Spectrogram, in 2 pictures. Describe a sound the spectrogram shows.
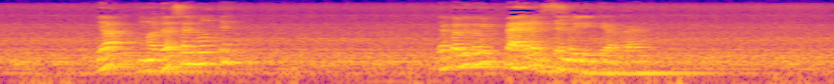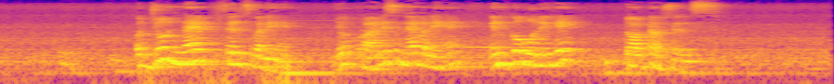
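A young man speaks in a lecturing tone, close by.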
